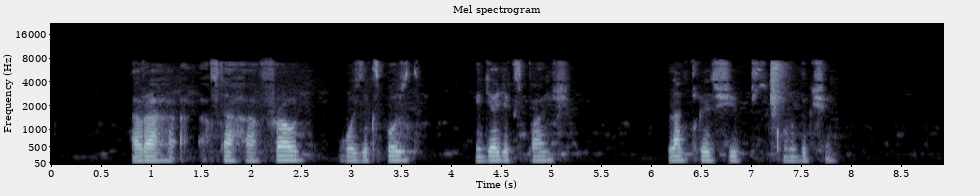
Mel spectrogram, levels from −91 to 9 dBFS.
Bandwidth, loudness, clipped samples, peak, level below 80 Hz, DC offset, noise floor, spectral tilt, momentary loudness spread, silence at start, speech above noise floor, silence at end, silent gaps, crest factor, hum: 8 kHz; -26 LUFS; under 0.1%; -4 dBFS; -64 dBFS; under 0.1%; -77 dBFS; -4.5 dB/octave; 16 LU; 0.8 s; 52 dB; 1.1 s; none; 22 dB; none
